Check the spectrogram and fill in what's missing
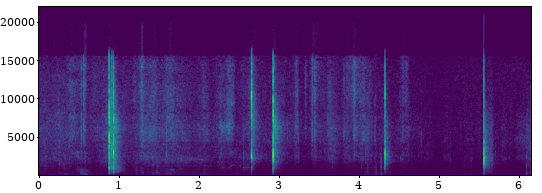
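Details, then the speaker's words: Chiropractic toe adjustment: five sharp, separate joint-cracking pops (cavitation) over a few seconds in a quiet room. "okay i'm gonna crack your toes now okay"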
